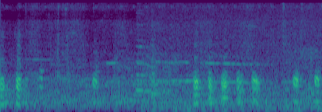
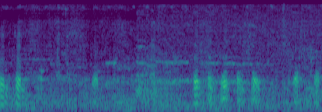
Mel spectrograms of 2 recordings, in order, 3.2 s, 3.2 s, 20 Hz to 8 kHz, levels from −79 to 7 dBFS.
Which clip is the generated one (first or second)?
second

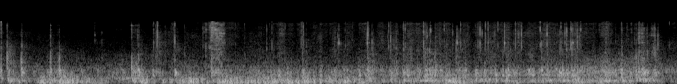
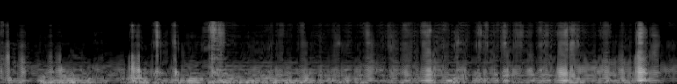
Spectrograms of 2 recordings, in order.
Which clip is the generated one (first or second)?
second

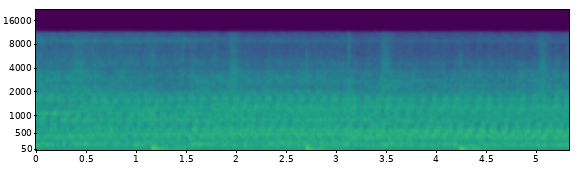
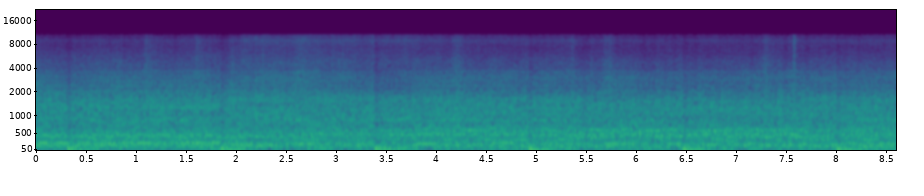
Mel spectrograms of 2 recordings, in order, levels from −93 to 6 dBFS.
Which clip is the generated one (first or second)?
second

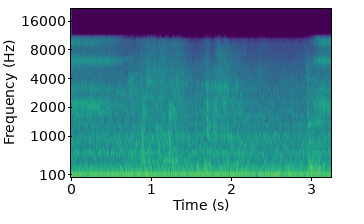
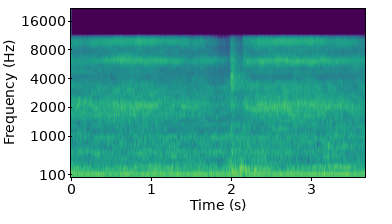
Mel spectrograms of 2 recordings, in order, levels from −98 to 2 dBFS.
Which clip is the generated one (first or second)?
second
